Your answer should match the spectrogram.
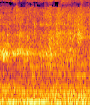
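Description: Water runs steadily from a tap into a sink, a continuous near splash with a hand dipping into the flow, no talking.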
